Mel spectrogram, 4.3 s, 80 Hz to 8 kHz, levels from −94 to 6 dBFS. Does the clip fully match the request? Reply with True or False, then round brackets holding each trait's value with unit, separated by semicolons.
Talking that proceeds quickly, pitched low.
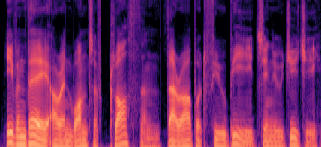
True (210 wpm; 95 Hz)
